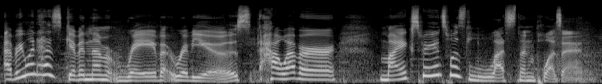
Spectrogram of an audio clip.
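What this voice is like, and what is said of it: Valley Girl accent. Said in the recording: “do a Valley Girl voice”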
